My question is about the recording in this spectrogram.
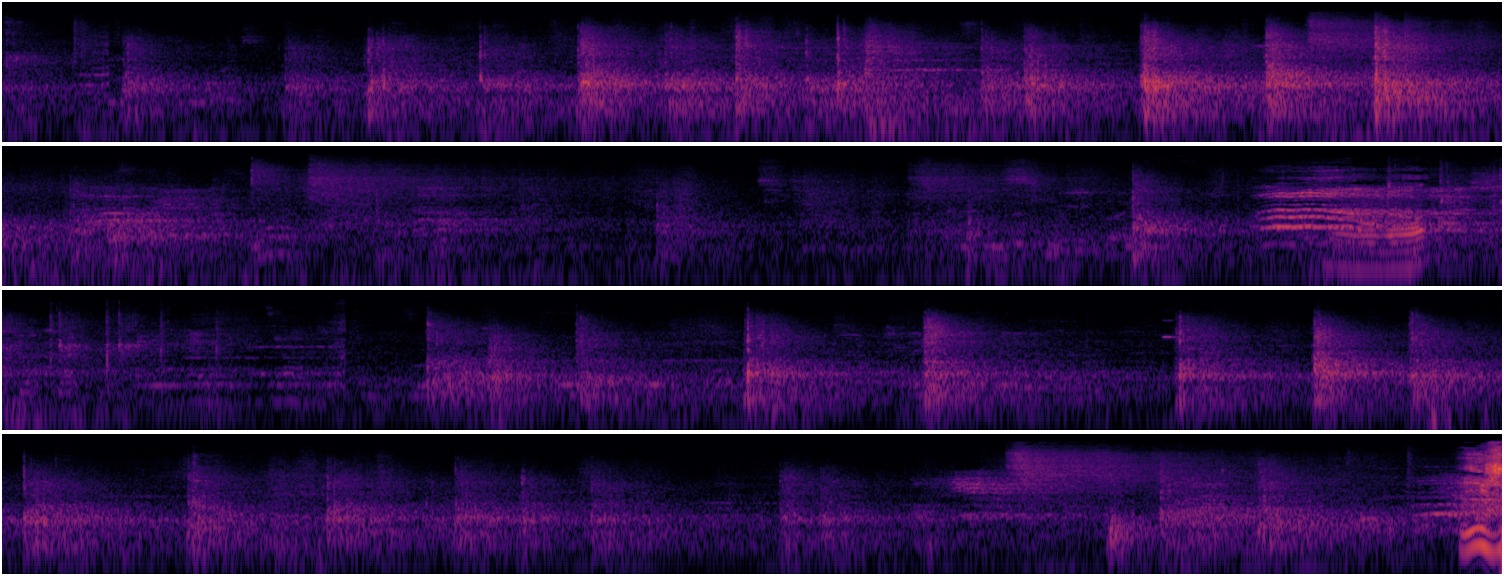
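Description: Padel rally: an irregular series of sharp hits as the ball is struck by solid padel rackets and bounces off the court and walls. A short voice calls out about halfway through.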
